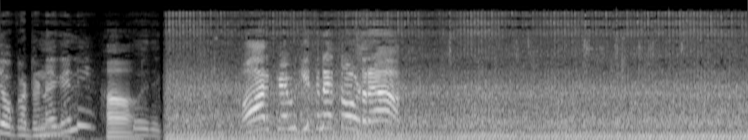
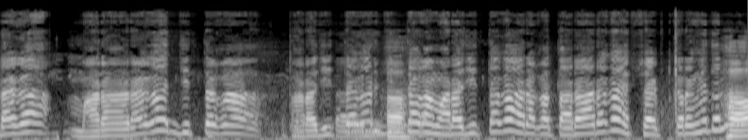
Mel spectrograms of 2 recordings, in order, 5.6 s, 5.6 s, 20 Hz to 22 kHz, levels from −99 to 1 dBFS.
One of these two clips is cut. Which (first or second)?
first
